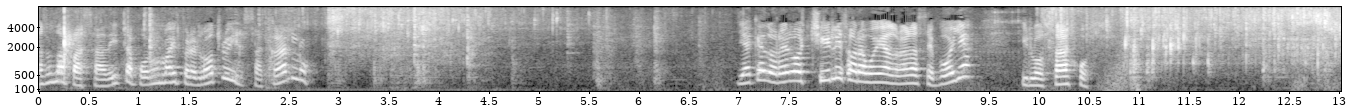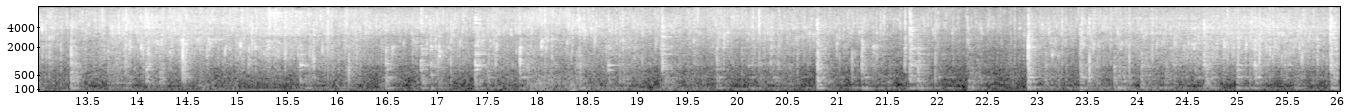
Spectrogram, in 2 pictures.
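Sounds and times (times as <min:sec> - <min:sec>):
onion and garlic sizzling: 0:02.2 - 0:05.6, 0:09.8 - 0:26.0
spoon scraping against pan: 0:10.9 - 0:26.0.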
